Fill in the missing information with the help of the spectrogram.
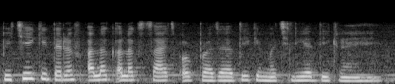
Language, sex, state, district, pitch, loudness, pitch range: Hindi, female, Arunachal Pradesh, Lower Dibang Valley, 185 Hz, -15 LUFS, 175-210 Hz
